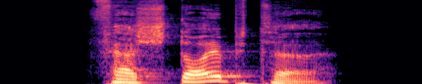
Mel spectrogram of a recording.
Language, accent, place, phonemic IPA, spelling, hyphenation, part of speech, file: German, Germany, Berlin, /fɛɐ̯ˈʃtɔɪ̯btə/, verstäubte, ver‧stäub‧te, verb, De-verstäubte.ogg
- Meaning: inflection of verstäuben: 1. first/third-person singular preterite 2. first/third-person singular subjunctive II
